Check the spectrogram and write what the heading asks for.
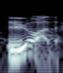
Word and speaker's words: load: Pues boat, coat, soap, jabón y load. Load, cargar algo. No digáis más load.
